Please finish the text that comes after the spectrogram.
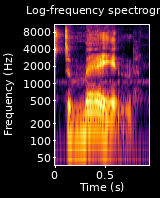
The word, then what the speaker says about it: demesne: The Duke's demesne is actually pronounced the Duke's domain.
